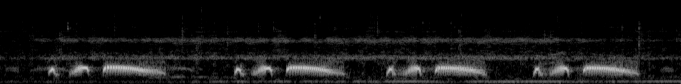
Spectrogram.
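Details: Lure recording of a spotted dove to prompt replies from other birds: phrases of two quick coos and one longer descending coo, repeated four times steadily, over a faint constant high electronic whine and low hum.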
